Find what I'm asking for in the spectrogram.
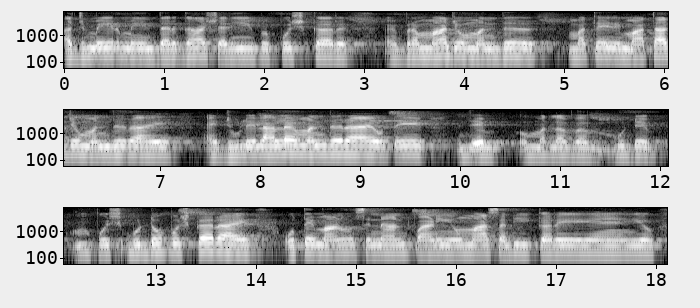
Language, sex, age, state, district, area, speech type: Sindhi, female, 60+, Rajasthan, Ajmer, urban, spontaneous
